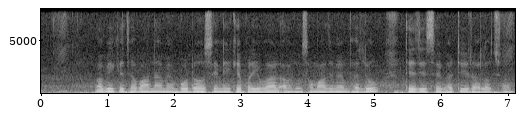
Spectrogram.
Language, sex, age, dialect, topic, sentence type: Maithili, male, 18-24, Angika, banking, statement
